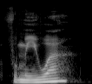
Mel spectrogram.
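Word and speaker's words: Famuyiwa: But what this show did behind the scenes with the new technology and the talents involved, you got Deborah Chow, Taika Waititi, Fumiyewa, I can never pronounce that right. – Fumiwa.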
